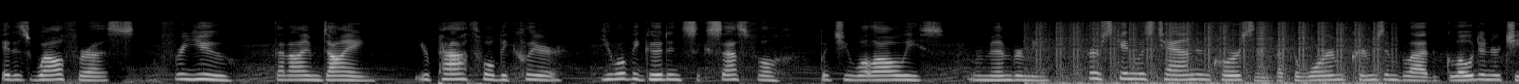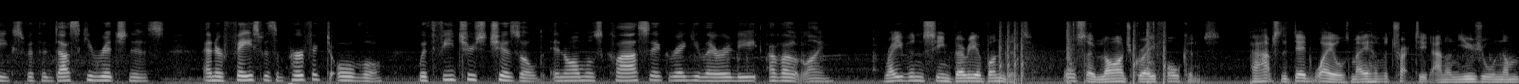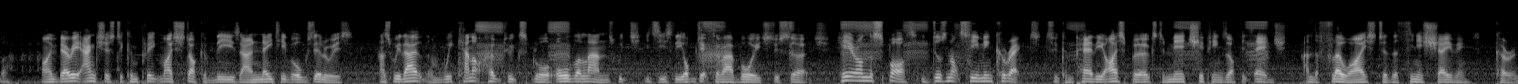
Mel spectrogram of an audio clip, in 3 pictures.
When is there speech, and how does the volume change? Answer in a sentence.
You can hear the speech from 0.0 to 45.5 s, at a steady volume.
